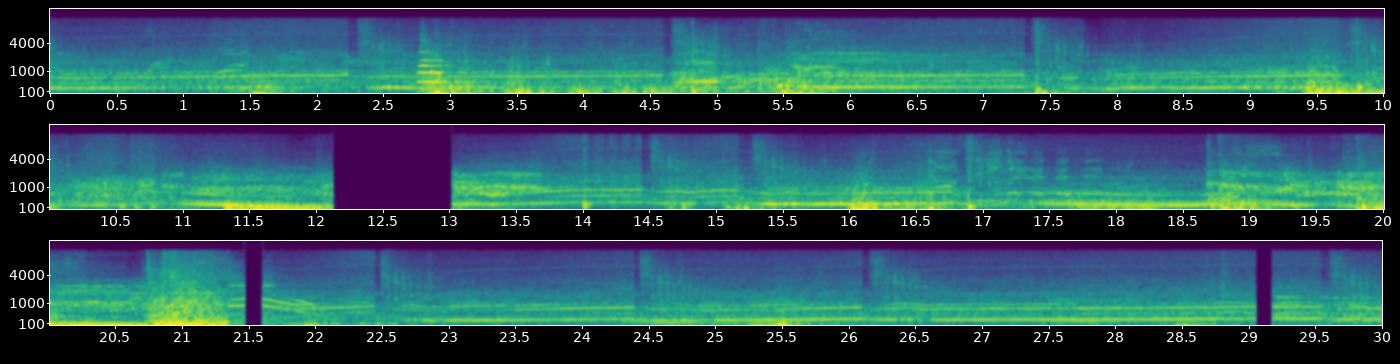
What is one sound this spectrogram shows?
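A car engine revs and roars, rising and falling as it shifts gears.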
